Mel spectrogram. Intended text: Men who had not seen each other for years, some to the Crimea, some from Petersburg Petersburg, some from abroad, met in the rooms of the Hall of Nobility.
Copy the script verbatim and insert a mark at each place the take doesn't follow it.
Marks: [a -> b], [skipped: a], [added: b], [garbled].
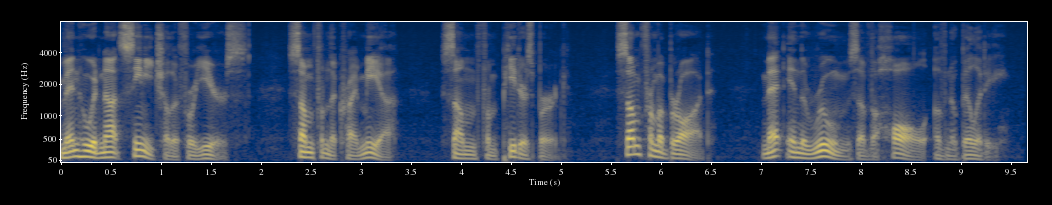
Men who had not seen each other for years, some [to -> from] the Crimea, some from Petersburg [skipped: Petersburg,] some from abroad, met in the rooms of the Hall of Nobility.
